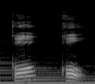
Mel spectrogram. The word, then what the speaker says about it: coco: Yo tengo coco, decimos coco, esa es la división silábica, coco, y la mayor fuerza de voz está en la primera sílaba, coco.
